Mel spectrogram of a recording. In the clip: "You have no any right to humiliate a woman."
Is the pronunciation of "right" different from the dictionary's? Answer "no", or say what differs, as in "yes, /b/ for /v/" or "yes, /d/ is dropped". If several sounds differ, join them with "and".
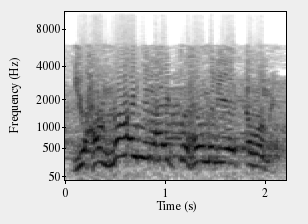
yes, /l/ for /ɹ/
